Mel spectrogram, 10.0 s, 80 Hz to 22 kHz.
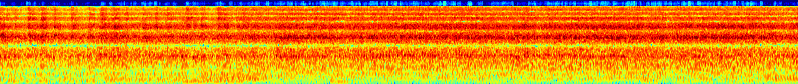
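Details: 1980s Honda rototiller, first start in about ten years on old clean oil, started on the second pull with the choke; the small engine hums along steadily with no knocking, surging or misfire; it runs normally.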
